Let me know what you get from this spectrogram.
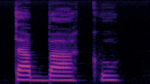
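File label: "tabbacu", female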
